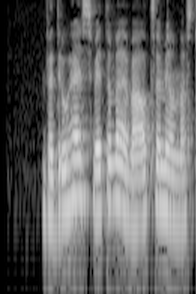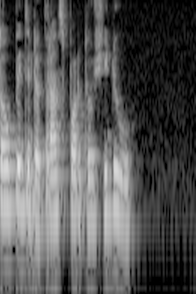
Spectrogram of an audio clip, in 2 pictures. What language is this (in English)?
Czech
